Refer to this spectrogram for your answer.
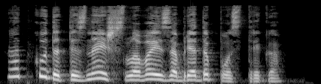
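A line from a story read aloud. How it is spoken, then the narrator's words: Expressive snort. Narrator (Russian): Эйд выразительно хмыкнул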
